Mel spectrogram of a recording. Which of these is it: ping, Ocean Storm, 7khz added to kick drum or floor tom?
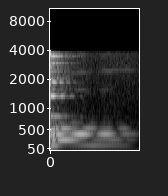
ping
